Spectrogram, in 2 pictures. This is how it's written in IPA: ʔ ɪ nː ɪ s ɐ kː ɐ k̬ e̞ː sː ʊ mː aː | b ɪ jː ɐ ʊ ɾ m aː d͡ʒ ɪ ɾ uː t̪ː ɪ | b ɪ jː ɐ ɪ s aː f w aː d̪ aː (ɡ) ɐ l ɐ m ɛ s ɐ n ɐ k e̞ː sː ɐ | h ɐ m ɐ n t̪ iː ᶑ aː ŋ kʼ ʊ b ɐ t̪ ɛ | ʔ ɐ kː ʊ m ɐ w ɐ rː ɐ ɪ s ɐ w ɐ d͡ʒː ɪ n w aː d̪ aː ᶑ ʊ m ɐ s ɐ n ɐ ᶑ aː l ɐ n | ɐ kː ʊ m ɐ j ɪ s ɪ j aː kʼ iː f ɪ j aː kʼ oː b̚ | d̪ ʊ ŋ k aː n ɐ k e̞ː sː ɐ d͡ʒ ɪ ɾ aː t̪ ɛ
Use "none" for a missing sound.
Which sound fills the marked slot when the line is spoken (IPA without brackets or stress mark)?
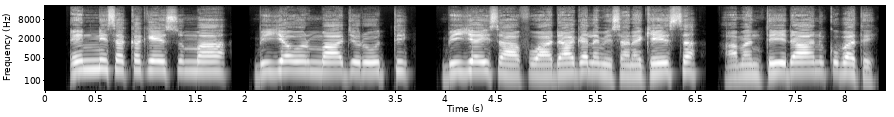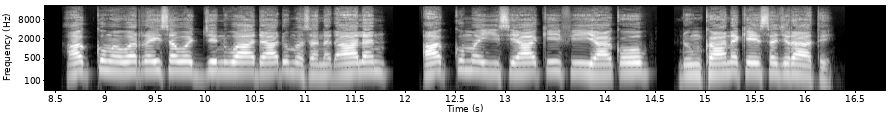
ɡ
